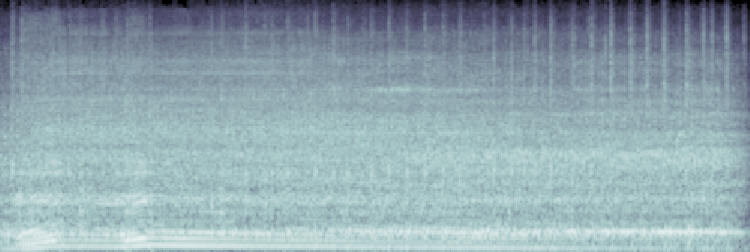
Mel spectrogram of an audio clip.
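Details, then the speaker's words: Small outboard run after lower unit repainted: fires up and settles into steady, even idle with no knocks or misses until shut off; normal idle. "firing it up one more time after painting the lower unit and the CR still running good"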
